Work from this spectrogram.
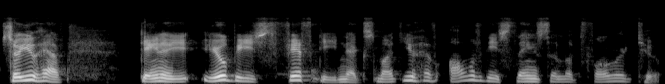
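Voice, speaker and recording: Older man in his 70s, guest, measured storyteller with dry humor, dry close sound. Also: on the high side, expressive, no room sound. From North Dakota. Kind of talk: casual conversation, storytelling.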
